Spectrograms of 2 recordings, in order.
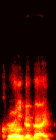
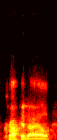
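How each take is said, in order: First: The word is said in an Ethiopian accent. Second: The word is said in a plain English accent.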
